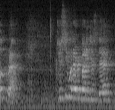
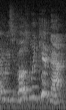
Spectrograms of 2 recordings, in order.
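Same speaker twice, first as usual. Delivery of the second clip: ordinary talk, nothing marked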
